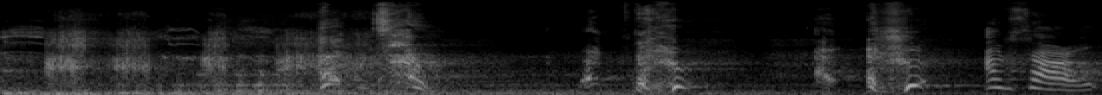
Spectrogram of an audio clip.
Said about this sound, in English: I'm sorry. I just, whenever I get nervous, I sneeze. And I know it sounds crazy, but it's a real medical thing. It's called stress-induced rhinitis.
